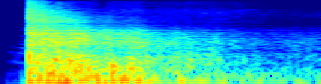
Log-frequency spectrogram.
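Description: An artillery gun firing a single round: a sudden loud blast just after the start, then a rumble that dies away over about a second and a half.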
